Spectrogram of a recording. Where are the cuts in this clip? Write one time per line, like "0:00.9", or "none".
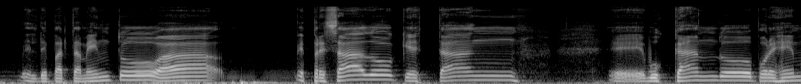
none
